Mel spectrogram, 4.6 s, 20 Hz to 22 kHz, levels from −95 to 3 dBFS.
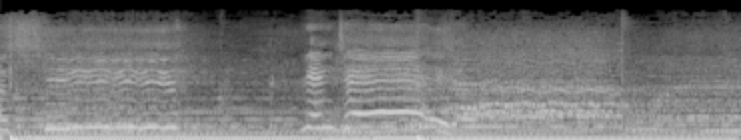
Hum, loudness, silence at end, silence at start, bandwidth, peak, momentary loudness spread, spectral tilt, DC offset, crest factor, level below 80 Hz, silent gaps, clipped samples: none; -18 LUFS; 0 s; 0 s; 15.5 kHz; -2 dBFS; 7 LU; -5 dB/octave; under 0.1%; 14 dB; -22 dBFS; none; under 0.1%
